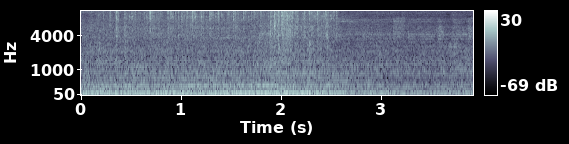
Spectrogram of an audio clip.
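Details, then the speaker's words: 2011 VW Golf 2.5 automatic under heavy acceleration: deep uneven low shudder that smooths out when easing off the gas; not wheel balance, driveline suspected, CV joints or engine mounts considered, unconfirmed. "That is so weird. Gosh, All I gotta do is ease up on the gas though, and it smooths right out."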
